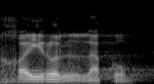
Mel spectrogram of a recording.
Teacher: dibacanya melebur tapi tanpa dengung tanpa ditahan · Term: idgham bilagunnah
